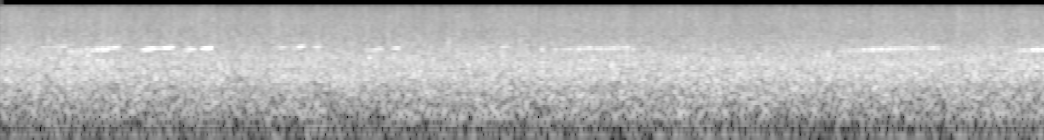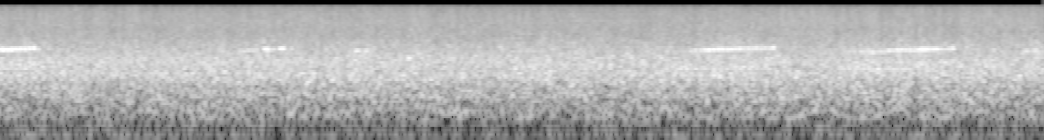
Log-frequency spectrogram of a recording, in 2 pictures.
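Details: Frogs calling beside a river deep in a pristine forest: short, high, raspy croaks in loose bursts every second or two, set against steady rushing water that dominates throughout.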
